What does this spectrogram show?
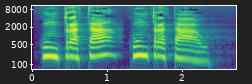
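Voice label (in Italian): "cuntrattatau", Vernazzese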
